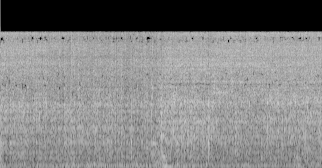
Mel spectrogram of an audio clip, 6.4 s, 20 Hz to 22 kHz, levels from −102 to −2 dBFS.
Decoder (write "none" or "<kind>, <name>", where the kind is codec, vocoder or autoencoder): none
